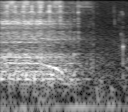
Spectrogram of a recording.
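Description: A sewing machine runs a quarter-inch seam through fabric, its motor a close, steady whir that slows and fades near the end, followed by light handling clicks.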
